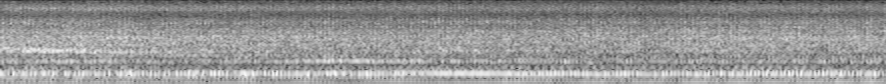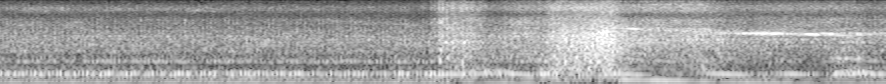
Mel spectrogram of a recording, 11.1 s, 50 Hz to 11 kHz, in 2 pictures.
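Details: Stock EK Civic D16Y4 non-VTEC with eBay turbo kit, no injector, ECU or fuel pump upgrade, first start: steady high-pitched scream near redline then clattering bursts, engine revving uncontrolled.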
